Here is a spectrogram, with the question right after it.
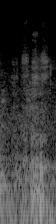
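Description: Chalk or marker scratching across a classroom board during a geometry lesson, a short, quiet burst of writing strokes with faint room noise.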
